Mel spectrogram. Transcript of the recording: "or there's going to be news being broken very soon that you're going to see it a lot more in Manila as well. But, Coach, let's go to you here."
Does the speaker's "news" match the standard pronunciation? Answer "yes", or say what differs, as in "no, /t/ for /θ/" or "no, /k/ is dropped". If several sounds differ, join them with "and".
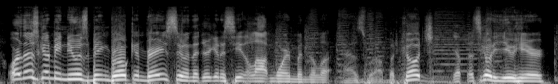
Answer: yes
